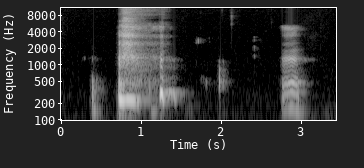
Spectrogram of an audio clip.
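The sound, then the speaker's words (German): A fit of coughing and throat clearing after trouble swallowing: a short hack, then a harsh, raspy strained cough with a second burst, a faint click, and a final voiced grunt of clearing. “Entschuldigung, ich hatte gerade Probleme zu schlucken.”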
